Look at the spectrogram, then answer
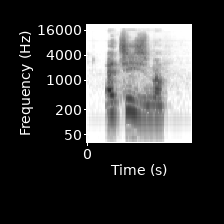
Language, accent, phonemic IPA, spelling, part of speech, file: French, Canada, /a.tiz.mɑ̃/, attisement, noun, LL-Q150 (fra)-attisement.wav
- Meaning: rekindling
